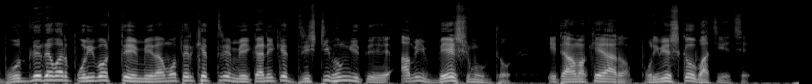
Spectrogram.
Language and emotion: Bengali, happy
